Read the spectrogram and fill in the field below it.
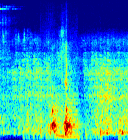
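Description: A wooden block is placed with a soft knock.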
